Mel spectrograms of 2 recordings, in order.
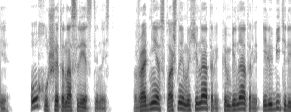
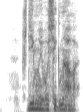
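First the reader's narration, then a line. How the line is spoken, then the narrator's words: Whisper. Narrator (Russian): прошептала Банши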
